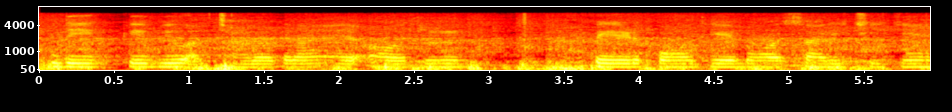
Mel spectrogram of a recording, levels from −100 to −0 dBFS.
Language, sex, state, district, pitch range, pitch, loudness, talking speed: Hindi, male, Maharashtra, Mumbai Suburban, 175-185 Hz, 175 Hz, -19 LUFS, 130 wpm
